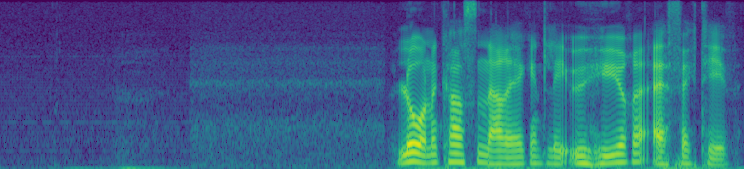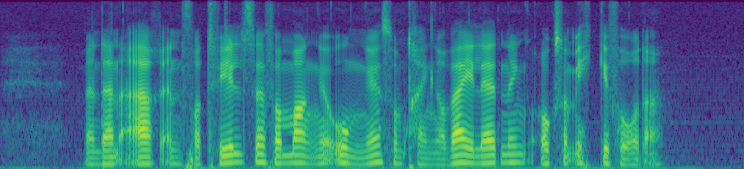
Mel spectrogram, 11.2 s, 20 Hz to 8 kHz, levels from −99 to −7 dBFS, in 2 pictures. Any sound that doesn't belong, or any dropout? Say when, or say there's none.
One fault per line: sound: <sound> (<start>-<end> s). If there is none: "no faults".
no faults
